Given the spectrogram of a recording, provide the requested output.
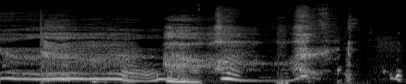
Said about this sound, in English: Judging by your gasps, I assume it's wonderful.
